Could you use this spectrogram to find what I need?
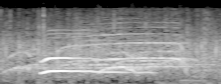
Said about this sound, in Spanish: Fuerte los aplausos.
